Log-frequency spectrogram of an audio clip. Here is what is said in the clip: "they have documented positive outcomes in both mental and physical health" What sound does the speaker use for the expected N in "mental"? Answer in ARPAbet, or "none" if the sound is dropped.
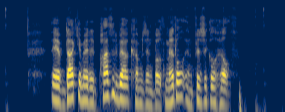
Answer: none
